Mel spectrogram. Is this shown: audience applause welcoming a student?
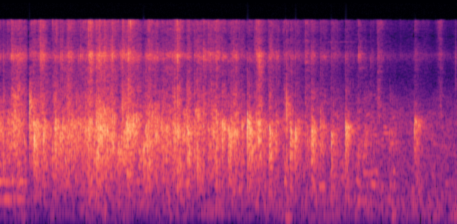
yes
